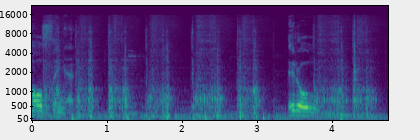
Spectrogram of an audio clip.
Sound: processor grinding

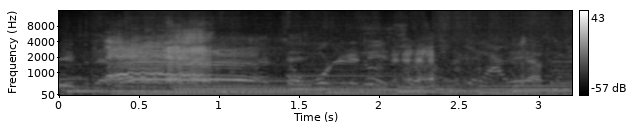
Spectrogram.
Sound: sheep bleating; people chattering

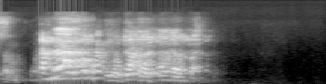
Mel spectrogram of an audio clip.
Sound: laughter

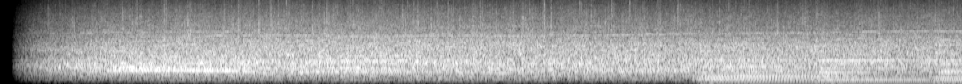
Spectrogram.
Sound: audience applause

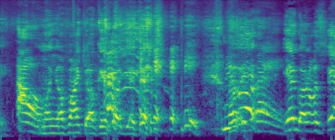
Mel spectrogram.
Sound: laughs

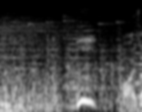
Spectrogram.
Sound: gasp!

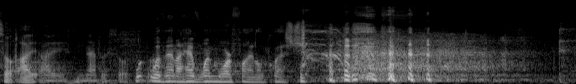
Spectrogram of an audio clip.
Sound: laughter

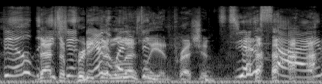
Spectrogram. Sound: laughs

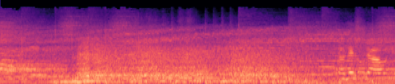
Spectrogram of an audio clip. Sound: truck engine revs

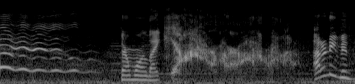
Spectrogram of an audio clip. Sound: Dying Pikmin Noise; gory Death Sound

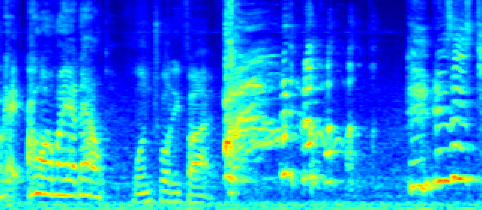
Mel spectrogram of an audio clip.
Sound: laughing

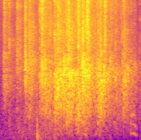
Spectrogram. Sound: audience clapping

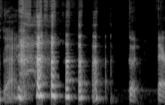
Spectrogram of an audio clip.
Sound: laughs

